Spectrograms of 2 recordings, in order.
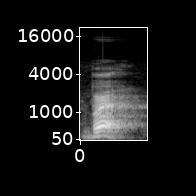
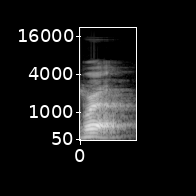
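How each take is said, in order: First: Stunned bruh. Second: Said in the usual way. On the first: Retold or imitated. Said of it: "this shit had me like". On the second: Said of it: "I understand why this shit's called Bruh".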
